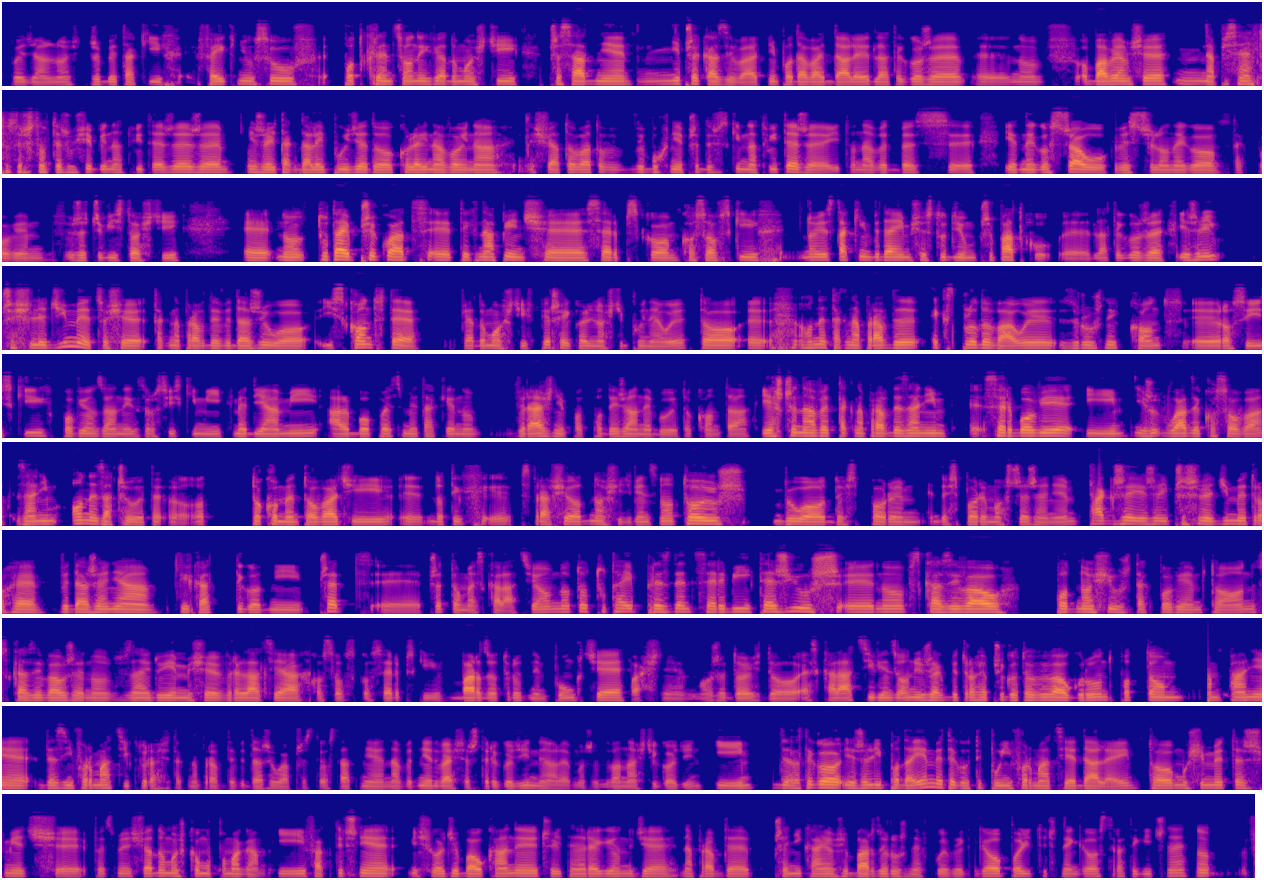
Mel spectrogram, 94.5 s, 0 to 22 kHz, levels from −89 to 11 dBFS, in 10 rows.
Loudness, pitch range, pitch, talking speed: -27 LUFS, 110-125 Hz, 120 Hz, 155 wpm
